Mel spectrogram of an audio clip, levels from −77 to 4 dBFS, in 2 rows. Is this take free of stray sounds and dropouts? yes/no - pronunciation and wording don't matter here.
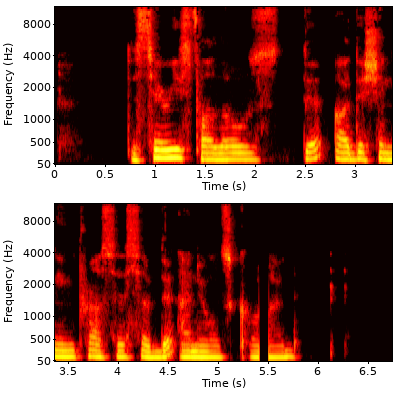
no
